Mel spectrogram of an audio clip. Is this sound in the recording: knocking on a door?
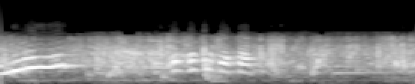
no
